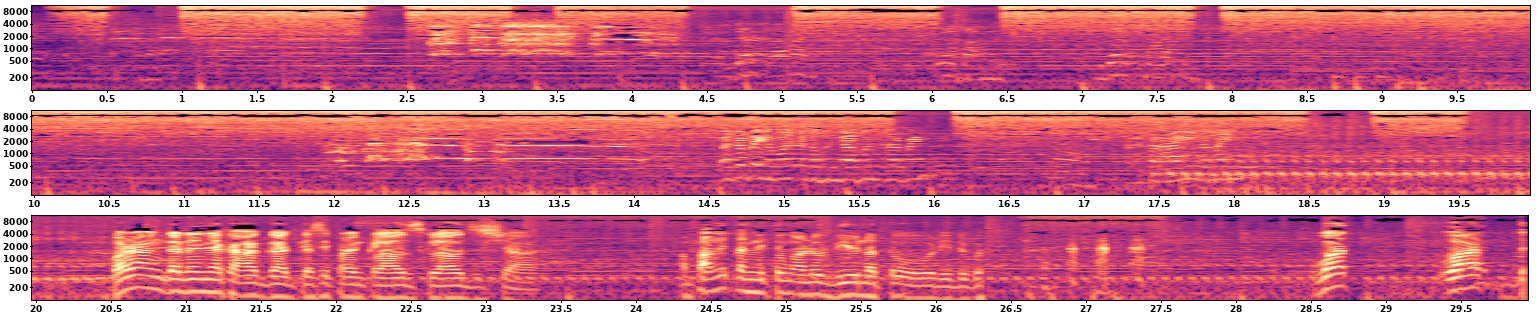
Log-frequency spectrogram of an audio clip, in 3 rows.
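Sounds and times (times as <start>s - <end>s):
paint spray gun hissing: 0.0s - 4.5s, 5.1s - 19.9s, 22.7s - 25.6s, 26.6s - 27.6s
rooster crowing: 0.5s - 4.4s, 12.0s - 14.4s, 20.4s - 21.5s.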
